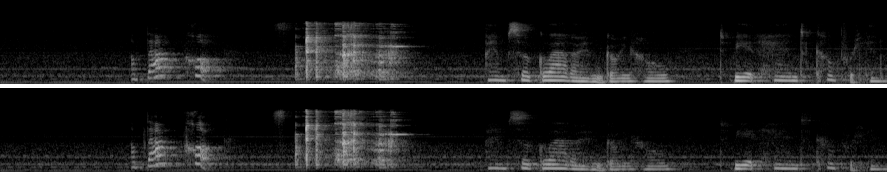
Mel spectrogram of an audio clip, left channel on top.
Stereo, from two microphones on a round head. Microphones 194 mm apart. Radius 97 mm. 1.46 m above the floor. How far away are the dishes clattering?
About 0.8 m.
